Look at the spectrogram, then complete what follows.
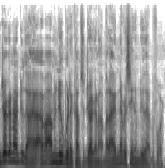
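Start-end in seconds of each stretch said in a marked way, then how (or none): none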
